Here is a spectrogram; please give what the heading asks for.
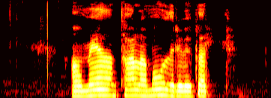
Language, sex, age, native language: Icelandic, other, 14, Icelandic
